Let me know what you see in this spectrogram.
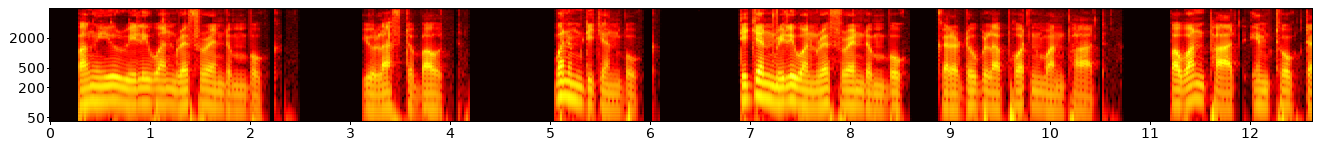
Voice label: East Side Kriol; Referendum Booklet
